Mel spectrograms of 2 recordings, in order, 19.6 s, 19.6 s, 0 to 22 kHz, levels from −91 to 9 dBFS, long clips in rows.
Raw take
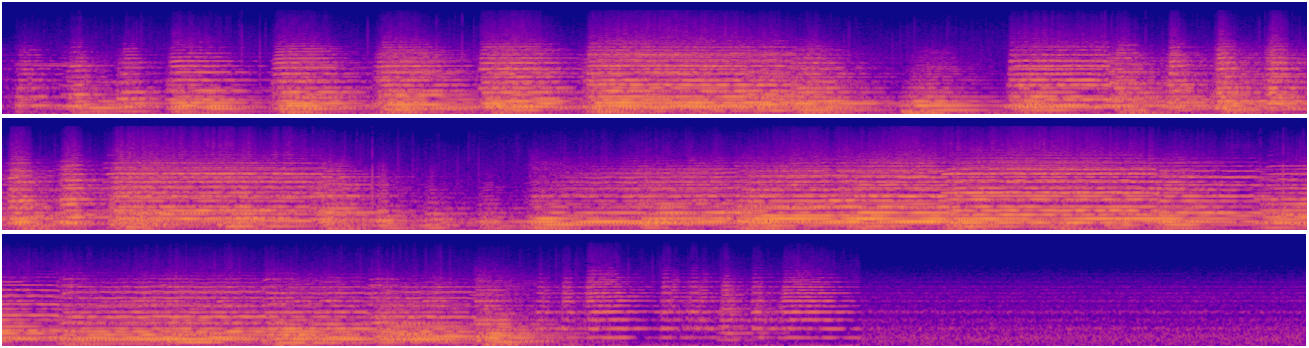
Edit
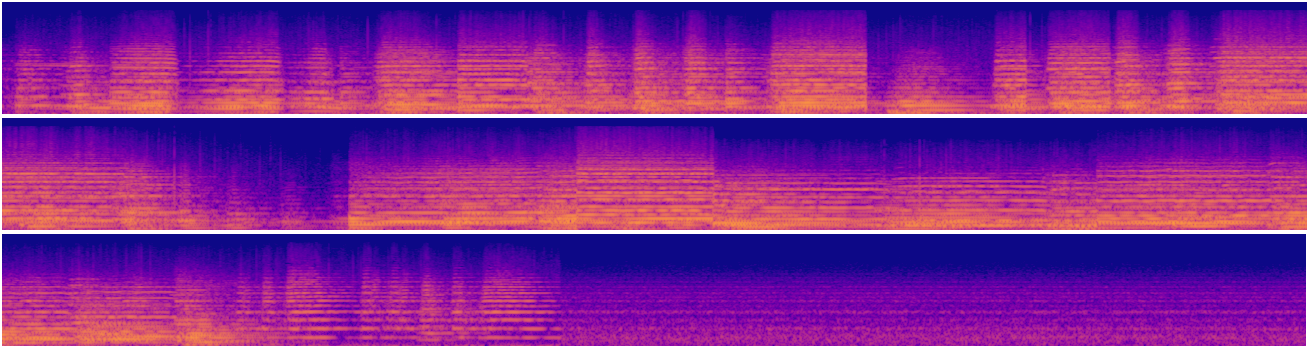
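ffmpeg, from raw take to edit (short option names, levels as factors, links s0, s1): -filter_complex "[0:a]asplit=12[s0][s1][s2][s3][s4][s5][s6][s7][s8][s9][s10][s11];[s0]atrim=end=0.542[s12];[s1]atrim=start=0.538:end=1.692,asetpts=PTS-STARTPTS,areverse[s13];[s2]atrim=start=1.688:end=2.282[s14];[s3]atrim=start=5.188:end=6.532[s15];[s4]atrim=start=2.698:end=3.402[s16];[s5]atrim=start=4.388:end=5.192[s17];[s6]atrim=start=2.278:end=2.702[s18];[s7]atrim=start=6.528:end=9.25,asetpts=PTS-STARTPTS,afade=t=out:st=1.642:d=1.08:silence=0.0891251[s19];[s8]atrim=start=9.25:end=10.392,asetpts=PTS-STARTPTS,afade=t=in:d=0.004:c=hsin:silence=0.0891251[s20];[s9]atrim=start=11.588:end=12.274[s21];[s10]atrim=start=12.27:end=13.5,asetpts=PTS-STARTPTS,asetrate=28224,aresample=44100[s22];[s11]atrim=start=13.496[s23];[s12][s13]acrossfade=d=0.004:c1=hsin:c2=hsin[s24];[s24][s14]acrossfade=d=0.004:c1=hsin:c2=hsin[s25];[s25][s15]acrossfade=d=0.004:c1=hsin:c2=hsin[s26];[s26][s16]acrossfade=d=0.004:c1=hsin:c2=hsin[s27];[s27][s17]acrossfade=d=0.004:c1=hsin:c2=hsin[s28];[s28][s18]acrossfade=d=0.004:c1=hsin:c2=hsin[s29];[s19][s20]concat=n=2:v=0:a=1[s30];[s29][s30]acrossfade=d=0.004:c1=hsin:c2=hsin[s31];[s31][s21]acrossfade=d=0.004:c1=hsin:c2=hsin[s32];[s32][s22]acrossfade=d=0.004:c1=hsin:c2=hsin[s33];[s33][s23]acrossfade=d=0.004:c1=hsin:c2=hsin"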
